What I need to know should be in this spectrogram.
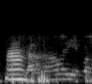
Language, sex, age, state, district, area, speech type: Sanskrit, female, 18-30, Kerala, Palakkad, rural, conversation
